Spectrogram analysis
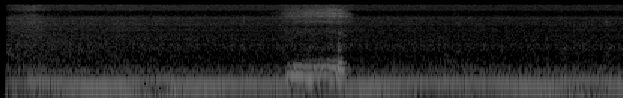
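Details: Ginger pet cat asleep and snoring; snoring.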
